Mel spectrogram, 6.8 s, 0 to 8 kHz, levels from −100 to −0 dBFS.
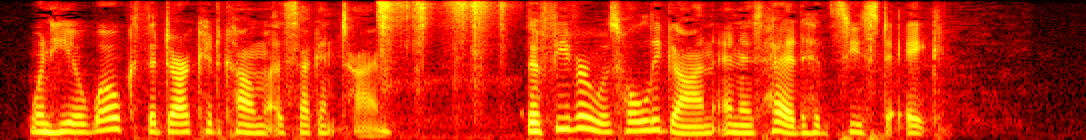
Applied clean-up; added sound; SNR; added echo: none; Rattle (instrument); -2 dB; none.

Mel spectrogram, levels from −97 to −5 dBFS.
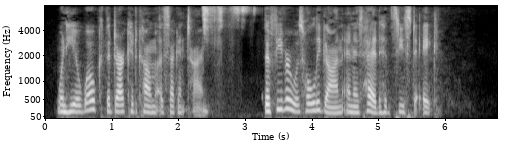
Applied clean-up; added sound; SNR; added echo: neural mask model Resemble Enhance denoiser.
